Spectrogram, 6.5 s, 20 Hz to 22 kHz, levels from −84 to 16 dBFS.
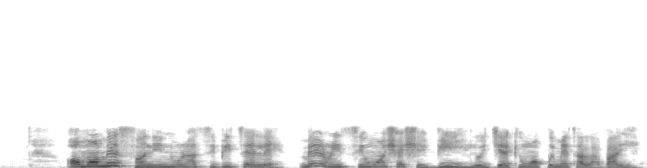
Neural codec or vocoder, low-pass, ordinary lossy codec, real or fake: none; 5.4 kHz; none; real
